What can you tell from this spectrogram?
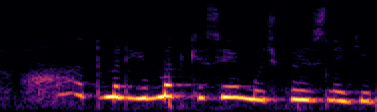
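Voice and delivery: high-pitched mock outrage; indignant outburst. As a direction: challenge them, voice shooting up. हँसी पर बुरा मान कर. (तुनक कर, ऊँची आवाज़ में)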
